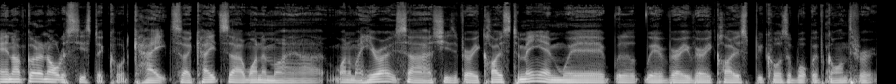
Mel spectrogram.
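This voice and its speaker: With an Australian accent, a man talks at a fairly quick pace with hardly any pauses, his fairly low, dark, mellow voice fairly even in intonation and recorded dry and close with no echo. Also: very clean recording, silent background. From Australia, Sydney. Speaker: entrepreneur. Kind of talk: interview.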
